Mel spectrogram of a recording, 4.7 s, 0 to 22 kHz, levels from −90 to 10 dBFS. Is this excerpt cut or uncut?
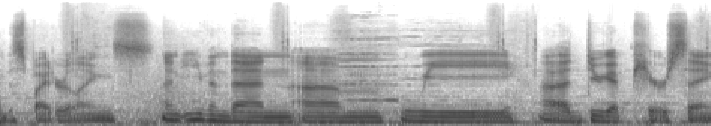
cut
